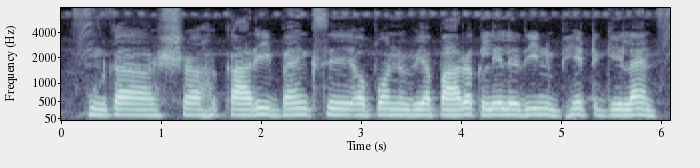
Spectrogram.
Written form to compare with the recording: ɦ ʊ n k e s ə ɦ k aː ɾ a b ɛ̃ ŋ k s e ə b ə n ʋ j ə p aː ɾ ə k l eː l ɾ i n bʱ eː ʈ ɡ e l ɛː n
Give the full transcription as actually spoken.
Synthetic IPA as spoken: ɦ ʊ n k a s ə ɦ k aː ɾ i b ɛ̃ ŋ k s e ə p ə n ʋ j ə p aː ɾ ə k l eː l ɾ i n bʱ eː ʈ ɡ e l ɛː n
